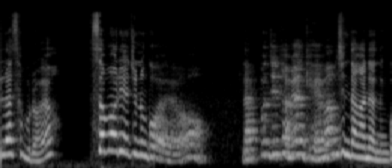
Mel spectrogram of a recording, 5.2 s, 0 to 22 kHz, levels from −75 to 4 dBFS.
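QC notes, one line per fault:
2.04–4.52 s, switch to a distant microphone: the speech turns abruptly roomy and hollow, with thinner bass and a drop of about 5 dB, and a noise floor rises to roughly 35 dB below the speech, returning just as suddenly at 4.52 s. Likely cause: the close microphone dropped out and a farther one took over. The waveform shows a step down in amplitude with a raised floor between words; the spectrogram shows weaker low frequencies and smeared reverberant tails.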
